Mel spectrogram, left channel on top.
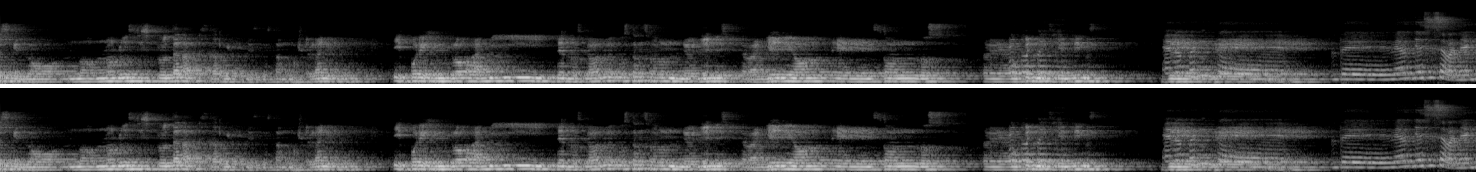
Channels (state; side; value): identical; both; correlation 1.00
